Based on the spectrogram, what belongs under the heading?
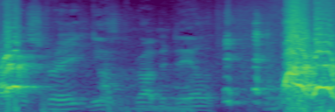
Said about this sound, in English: Sitting at their kitchen table with their many small dogs around them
